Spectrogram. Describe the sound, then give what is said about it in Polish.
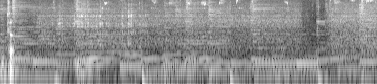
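A voice imitating a Mars rover driving, making a steady, mechanical droning hum whose pitch shifts in steps. The hum is fairly quiet and continues for nearly five seconds. “ja teraz zrobię taką gimnastykę i spróbuję zaprezentować, jak brzmi pojazd mechaniczny, który porusza się po Marsie.”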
